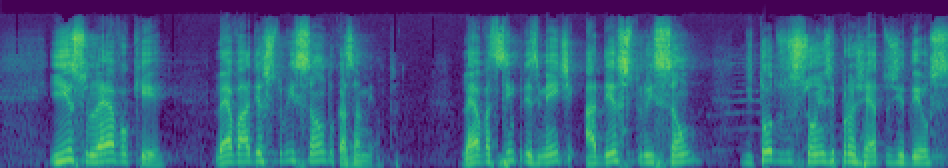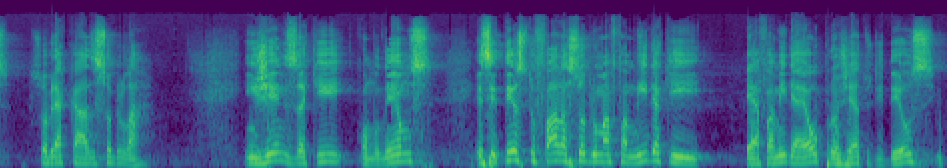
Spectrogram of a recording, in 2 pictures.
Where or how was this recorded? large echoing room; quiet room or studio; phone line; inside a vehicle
large echoing room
